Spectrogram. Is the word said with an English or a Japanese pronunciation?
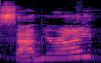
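English. It is said with an English-speaking accent. The speaker calls it wrong. "You like how I say samurai?"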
